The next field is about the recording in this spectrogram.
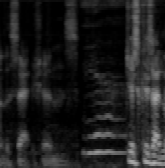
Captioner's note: doubtfully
